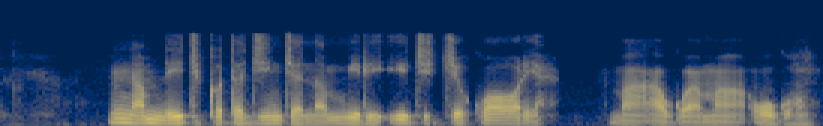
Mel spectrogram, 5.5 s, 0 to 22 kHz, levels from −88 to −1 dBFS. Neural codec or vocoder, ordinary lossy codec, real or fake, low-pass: codec, 16 kHz, 0.9 kbps, LongCat-Audio-Codec; MP3, 64 kbps; fake; 7.2 kHz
